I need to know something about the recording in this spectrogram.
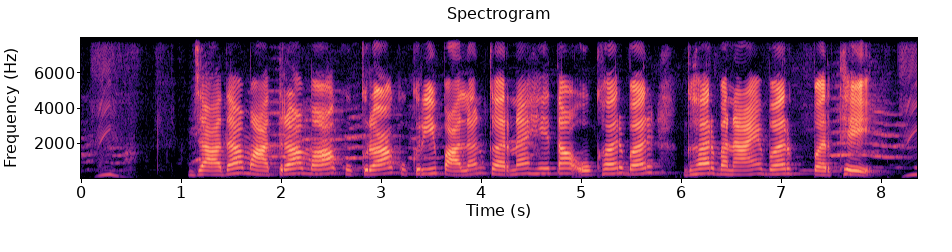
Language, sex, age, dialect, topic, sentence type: Chhattisgarhi, female, 25-30, Eastern, agriculture, statement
